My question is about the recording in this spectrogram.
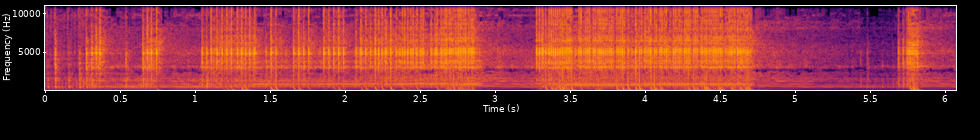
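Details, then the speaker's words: Old Baja small two-stroke with a newly fitted engine, on its first drive during break-in: blips and falls back with a wet, blubbering burble instead of a crisp scream; carburetor still set rich. "Okay, so as you can hear, she's a bit rich still."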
